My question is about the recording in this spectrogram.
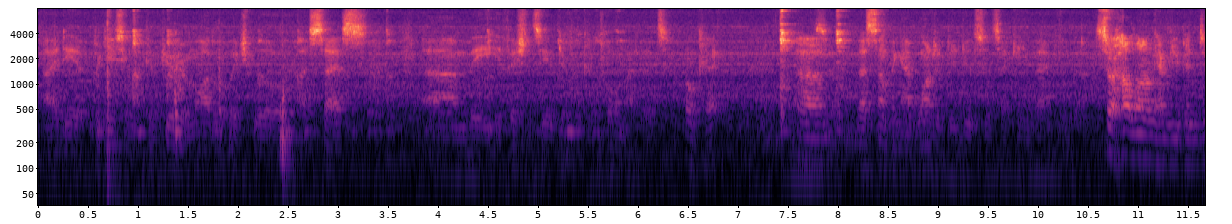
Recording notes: At the 50th Anniversary event at UBC. This podcast was recorded during CUSO-VSO's 50th Anniversary Kick-off celebrations in Vancouver, BC.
